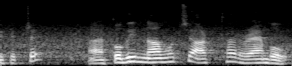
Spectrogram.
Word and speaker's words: Rimbaud: কবির নাম হচ্ছে Arthur Rambo, উচ্চারণটা হবে র্যাম্বো বা র্যাবো, কিন্তু স্পেলিংটা লিখতে হবে রিমবাউড, RIMBAUD, রিমবাউড, but pronunciation will be Arthur Rambo.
